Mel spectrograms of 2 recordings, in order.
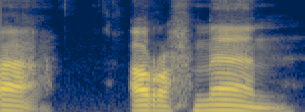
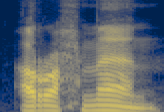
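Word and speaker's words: الرحمن: ต่อ ไป นะ ครับ คำ นี้ อ่าน ว่า อัเราะฮมาน อัเราะฮมาน นะ ครับ อัเราะฮมาน นะ ครับ วิธี การ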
